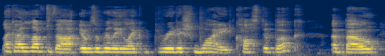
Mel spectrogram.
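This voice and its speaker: A woman's voice: fairly high pitch, flat delivery, measured pace, echoey room. An American woman chatting casually about books in very informal speech peppered with filler words. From United States. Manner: informal, frequent "like" and "you know". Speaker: book vlogger.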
